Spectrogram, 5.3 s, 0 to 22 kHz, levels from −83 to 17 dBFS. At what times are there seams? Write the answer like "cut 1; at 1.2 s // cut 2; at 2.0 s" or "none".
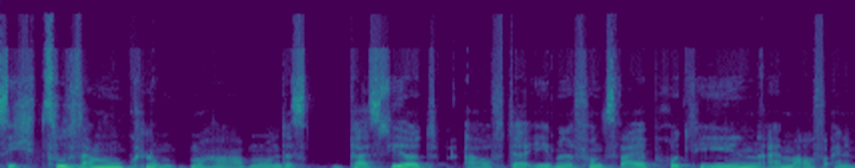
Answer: none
